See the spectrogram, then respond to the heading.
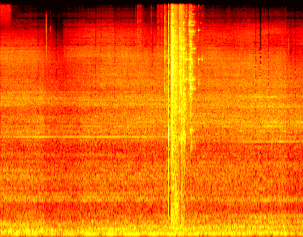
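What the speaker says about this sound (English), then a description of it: "As the final fragment of glass shatters" Glass shattering in the video game Slay The Princess: one sharp, bright burst of breaking and tinkling fragments in the middle, set against a low, steady ambient drone.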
